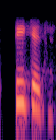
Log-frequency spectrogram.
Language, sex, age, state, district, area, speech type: Punjabi, female, 30-45, Punjab, Patiala, urban, conversation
